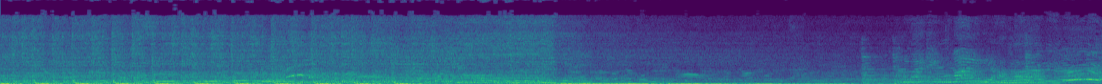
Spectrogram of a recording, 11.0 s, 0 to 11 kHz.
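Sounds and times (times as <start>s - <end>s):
sub-bass drone: 0.0s - 10.0s
faint voices: 0.0s - 11.0s.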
